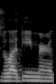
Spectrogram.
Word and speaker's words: Vladimir: Literally, the narrator's name, if you are carefully reading, is Vladimir Vlad Vladimirovich. I don't know if I'm saying that right. Vladimir is definitely cuz he says at one point, it's Vladimir like redeemer.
